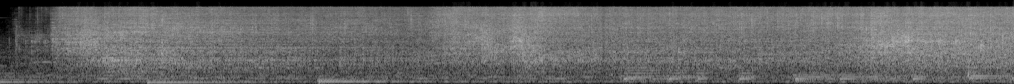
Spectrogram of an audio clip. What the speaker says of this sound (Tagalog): Then now we will start to brown our pork shank.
